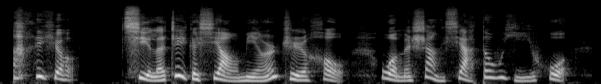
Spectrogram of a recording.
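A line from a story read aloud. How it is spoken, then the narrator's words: Laughing, group. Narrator (Chinese): 四人也笑道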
